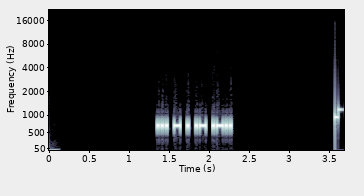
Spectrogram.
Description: Morse code, heard as a keyed tone, about 47 wpm, 700 Hz. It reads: STEAL
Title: Five Letter Words - 45wpm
